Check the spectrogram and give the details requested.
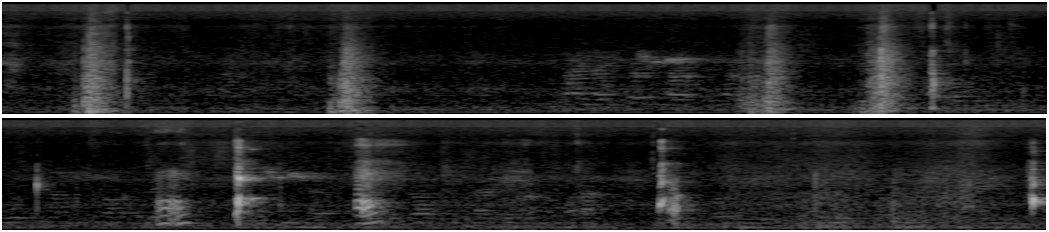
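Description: Short, abrupt catches recur every one to two seconds, roughly eight in all, with faint room noise between them. These are hiccups.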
